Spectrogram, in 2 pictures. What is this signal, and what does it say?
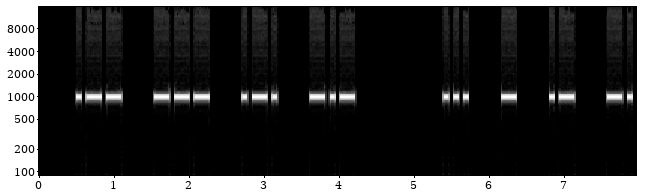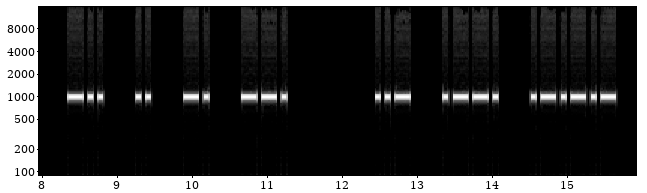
Morse code, heard as a keyed tone, about 18 wpm, spaced as for 12 wpm, 1000 Hz. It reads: WORK STANDING UP.
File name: qotdfiles / 12wpm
